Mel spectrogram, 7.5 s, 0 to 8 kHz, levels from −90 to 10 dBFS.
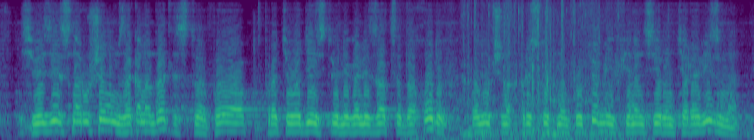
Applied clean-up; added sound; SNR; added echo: none; Crackle; 13 dB; reverberation time 0.2 s.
